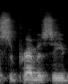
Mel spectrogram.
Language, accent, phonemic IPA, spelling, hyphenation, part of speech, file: English, US, /suˈpɹɛməsi/, supremacy, su‧prem‧a‧cy, noun, En-us-supremacy.ogg
- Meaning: 1. The quality of being supreme 2. Power over all others 3. The ideology that a specified group is superior to others or should have supreme power over them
